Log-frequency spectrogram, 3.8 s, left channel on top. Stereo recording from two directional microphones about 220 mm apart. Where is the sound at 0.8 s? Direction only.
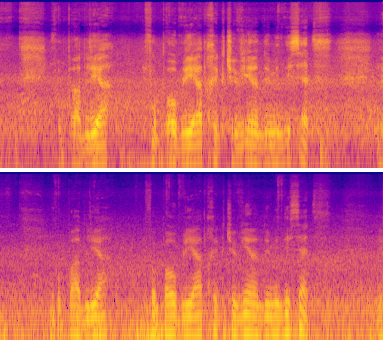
10° left (ahead or behind).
